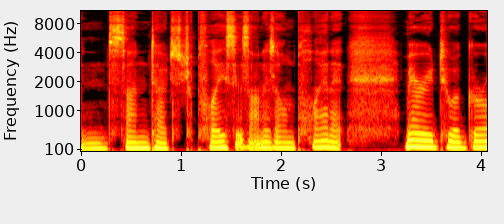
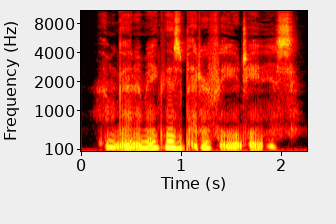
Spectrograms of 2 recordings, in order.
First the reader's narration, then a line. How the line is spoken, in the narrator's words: Young whispered into the darkness of the back of his mind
